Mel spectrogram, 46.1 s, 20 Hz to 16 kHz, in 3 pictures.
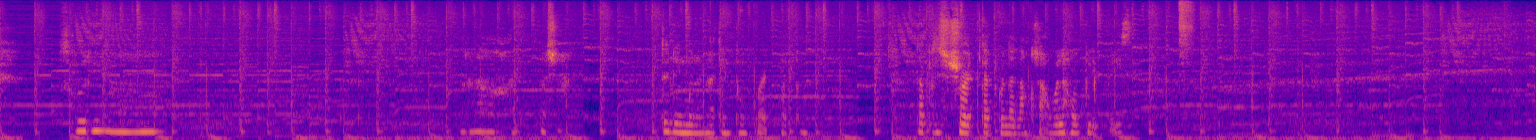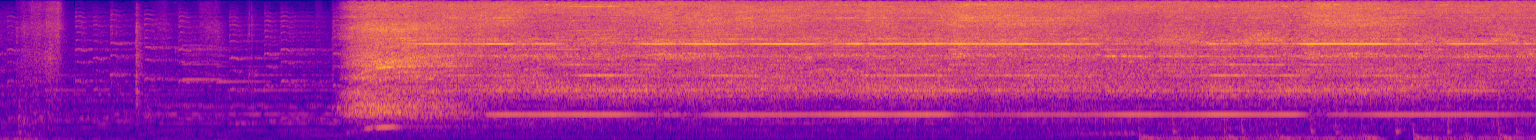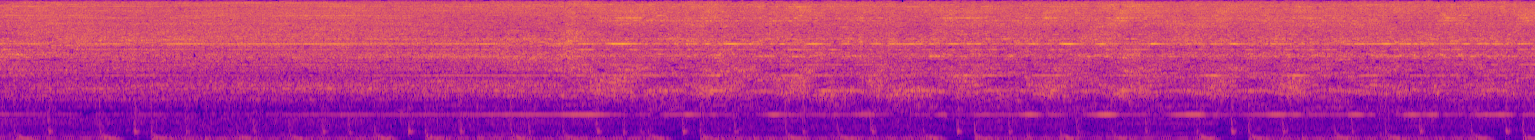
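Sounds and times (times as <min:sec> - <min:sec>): hair dryer blowing: 0:18.7 - 0:46.0.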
